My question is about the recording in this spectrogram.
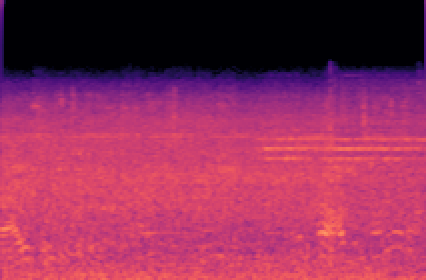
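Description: A faint voice on a phone call, heard through the phone's speaker, speaking briefly near the start and again about three seconds in, over a steady low rumble of background noise.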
